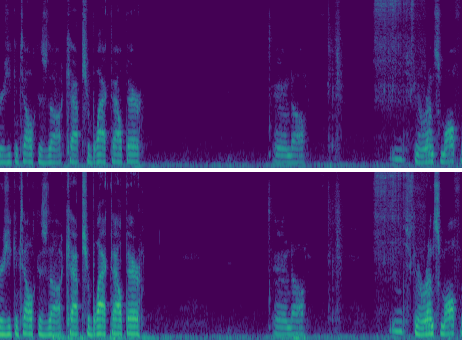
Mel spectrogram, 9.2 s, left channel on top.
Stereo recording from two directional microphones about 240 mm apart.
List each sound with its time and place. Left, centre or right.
0.0 s speech: right
5.3 s speech: right
8.3 s speech: right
